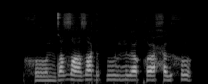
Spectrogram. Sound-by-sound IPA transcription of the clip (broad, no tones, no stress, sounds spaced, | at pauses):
h oː n d i zˤ a zˤ ɛ ɡ | u l n ɯː qʷ ʌː ħ ɯ h o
